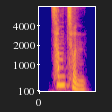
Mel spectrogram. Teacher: The final sound in 삼 is a closed 미음 sound, then 촌 starts clearly.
